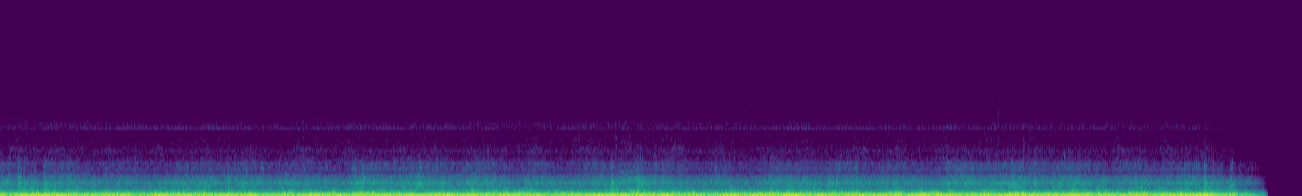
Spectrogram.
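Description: Underwater treadmill for dog hydrotherapy running, heard through a submerged camera: a steady, muffled low rumble with a constant motor hum, cutting off suddenly near the end.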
